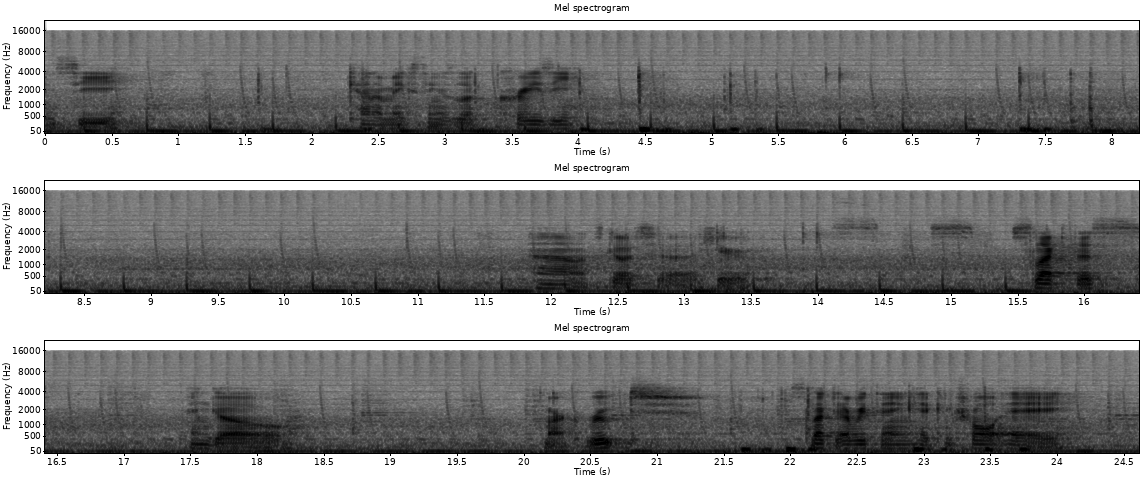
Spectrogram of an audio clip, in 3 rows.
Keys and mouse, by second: 3.6 Tab, 4.3 Tab, 4.8 middle click, 5.0-6.5 drag, 6.5 z, 11.6-14.8 drag, 13.0-14.2 right drag, 14.8-19.3 middle drag, 19.3-21.5 drag, 20.1-21.5 middle drag, 20.8 a, 21.1 a, 22.6 ctrl+a.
